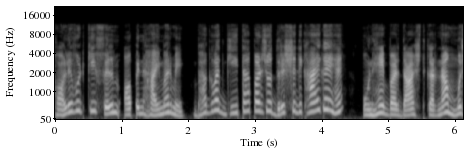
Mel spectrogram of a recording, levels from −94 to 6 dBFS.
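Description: Speech that sounds dull and bandwidth-limited throughout, with nothing above about 11.5 kHz and a rough, fluttering noise clinging to voiced tones. This is likely Dolby Digital compression at a low rate, which fits about 64 kbps, where starved frequency lines are filled with dither noise.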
